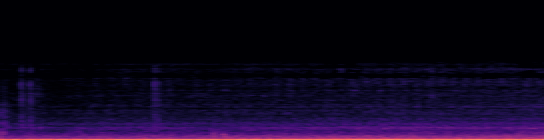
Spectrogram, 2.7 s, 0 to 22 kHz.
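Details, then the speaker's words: 2001 Toyota Sequoia with about 250,000 miles, after coil pack replacement for misfire (codes P0300, P1300, P1310), on a test drive; steady, even low engine drone with no chugging, running on all cylinders; misfire fixed. "so there's no misfire uh it's running on all cylinders now and it sounds normal it's not chug chug chug listen"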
